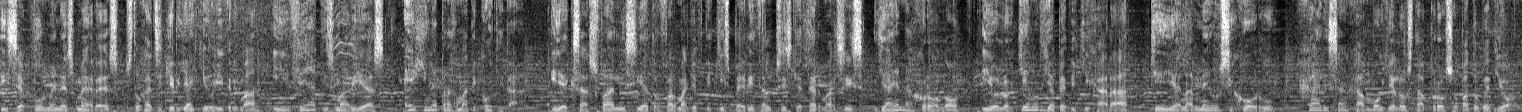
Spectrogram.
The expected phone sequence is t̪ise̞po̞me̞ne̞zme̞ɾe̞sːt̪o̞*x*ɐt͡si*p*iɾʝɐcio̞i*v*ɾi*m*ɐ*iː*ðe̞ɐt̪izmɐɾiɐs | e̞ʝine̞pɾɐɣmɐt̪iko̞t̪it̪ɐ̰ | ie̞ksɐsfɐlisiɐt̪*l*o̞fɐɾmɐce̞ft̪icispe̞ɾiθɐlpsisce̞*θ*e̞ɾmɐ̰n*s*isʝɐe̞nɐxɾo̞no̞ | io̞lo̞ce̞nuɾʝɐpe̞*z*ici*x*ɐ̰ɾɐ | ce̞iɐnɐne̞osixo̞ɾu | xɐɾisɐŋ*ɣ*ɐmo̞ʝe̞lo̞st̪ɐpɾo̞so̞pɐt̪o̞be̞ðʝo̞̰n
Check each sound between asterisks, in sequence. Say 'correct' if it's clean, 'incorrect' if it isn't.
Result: correct, incorrect: c, incorrect: ð, correct, correct, incorrect: ɾ, correct, correct, incorrect: ð, correct, incorrect: x

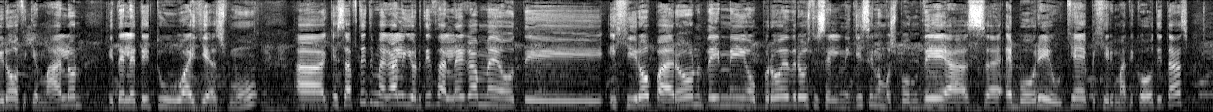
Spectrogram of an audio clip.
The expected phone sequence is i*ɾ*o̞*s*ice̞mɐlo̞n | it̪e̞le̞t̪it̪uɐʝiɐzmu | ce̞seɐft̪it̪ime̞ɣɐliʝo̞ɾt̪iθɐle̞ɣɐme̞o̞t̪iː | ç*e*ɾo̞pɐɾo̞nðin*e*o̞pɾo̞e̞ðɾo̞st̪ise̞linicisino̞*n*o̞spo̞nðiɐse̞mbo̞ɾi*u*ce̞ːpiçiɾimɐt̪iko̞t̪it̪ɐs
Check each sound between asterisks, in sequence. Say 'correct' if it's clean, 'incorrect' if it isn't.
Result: correct, incorrect: θ, incorrect: i, incorrect: i, incorrect: m, correct

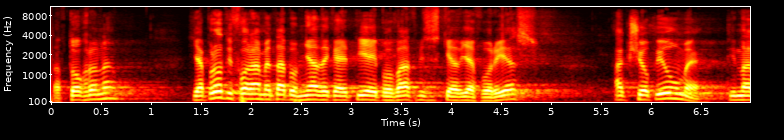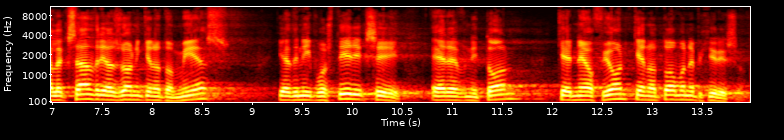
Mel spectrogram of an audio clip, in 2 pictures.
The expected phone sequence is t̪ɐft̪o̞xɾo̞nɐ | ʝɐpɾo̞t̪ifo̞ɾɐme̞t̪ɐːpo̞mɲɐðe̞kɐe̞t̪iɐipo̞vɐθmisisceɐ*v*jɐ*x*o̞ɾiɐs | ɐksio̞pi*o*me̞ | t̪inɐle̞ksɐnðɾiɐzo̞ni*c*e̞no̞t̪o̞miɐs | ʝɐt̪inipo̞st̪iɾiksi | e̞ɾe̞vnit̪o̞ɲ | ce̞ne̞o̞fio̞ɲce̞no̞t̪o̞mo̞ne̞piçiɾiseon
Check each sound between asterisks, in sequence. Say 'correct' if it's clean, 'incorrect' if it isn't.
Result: incorrect: ð, incorrect: f, incorrect: u, correct

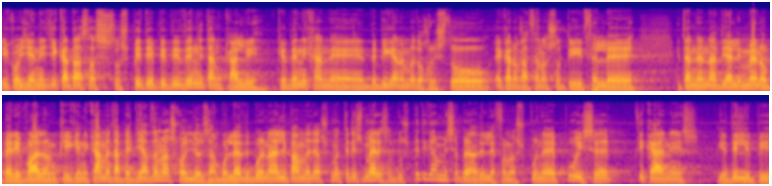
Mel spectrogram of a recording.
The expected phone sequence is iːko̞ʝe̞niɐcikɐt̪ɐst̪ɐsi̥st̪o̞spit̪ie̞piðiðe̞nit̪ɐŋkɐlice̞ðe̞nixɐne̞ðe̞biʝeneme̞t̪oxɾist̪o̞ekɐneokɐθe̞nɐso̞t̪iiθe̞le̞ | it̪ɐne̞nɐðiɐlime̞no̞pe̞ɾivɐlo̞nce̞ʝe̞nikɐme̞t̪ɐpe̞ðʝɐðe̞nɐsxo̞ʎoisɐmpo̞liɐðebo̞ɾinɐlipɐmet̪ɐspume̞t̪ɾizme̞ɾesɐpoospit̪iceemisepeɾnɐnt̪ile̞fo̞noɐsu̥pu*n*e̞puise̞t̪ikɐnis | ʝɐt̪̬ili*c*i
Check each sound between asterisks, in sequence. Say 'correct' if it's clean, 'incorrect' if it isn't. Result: correct, incorrect: p

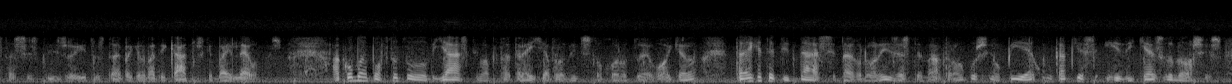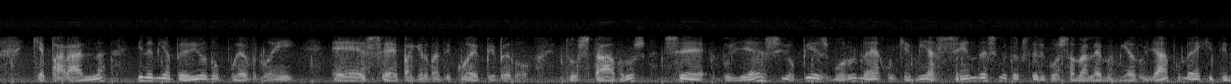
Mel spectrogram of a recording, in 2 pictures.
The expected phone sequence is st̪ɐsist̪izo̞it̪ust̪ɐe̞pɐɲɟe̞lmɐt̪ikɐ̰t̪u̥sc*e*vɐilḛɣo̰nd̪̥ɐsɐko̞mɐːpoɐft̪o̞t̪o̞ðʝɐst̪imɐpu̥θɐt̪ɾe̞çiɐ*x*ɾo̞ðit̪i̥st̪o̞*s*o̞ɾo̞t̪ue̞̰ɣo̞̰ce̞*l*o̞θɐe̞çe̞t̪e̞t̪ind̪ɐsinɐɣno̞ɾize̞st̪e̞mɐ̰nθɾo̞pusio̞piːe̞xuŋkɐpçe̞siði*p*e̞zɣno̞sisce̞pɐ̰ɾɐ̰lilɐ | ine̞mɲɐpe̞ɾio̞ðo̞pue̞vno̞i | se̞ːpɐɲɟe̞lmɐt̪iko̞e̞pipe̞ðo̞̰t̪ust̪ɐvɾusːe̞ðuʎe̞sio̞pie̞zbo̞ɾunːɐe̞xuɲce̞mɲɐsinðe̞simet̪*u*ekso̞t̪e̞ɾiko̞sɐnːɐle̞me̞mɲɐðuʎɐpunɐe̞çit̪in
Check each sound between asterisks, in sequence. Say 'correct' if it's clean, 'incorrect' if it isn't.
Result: correct, incorrect: f, incorrect: x, incorrect: ɾ, incorrect: c, incorrect: o

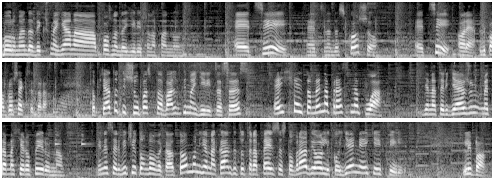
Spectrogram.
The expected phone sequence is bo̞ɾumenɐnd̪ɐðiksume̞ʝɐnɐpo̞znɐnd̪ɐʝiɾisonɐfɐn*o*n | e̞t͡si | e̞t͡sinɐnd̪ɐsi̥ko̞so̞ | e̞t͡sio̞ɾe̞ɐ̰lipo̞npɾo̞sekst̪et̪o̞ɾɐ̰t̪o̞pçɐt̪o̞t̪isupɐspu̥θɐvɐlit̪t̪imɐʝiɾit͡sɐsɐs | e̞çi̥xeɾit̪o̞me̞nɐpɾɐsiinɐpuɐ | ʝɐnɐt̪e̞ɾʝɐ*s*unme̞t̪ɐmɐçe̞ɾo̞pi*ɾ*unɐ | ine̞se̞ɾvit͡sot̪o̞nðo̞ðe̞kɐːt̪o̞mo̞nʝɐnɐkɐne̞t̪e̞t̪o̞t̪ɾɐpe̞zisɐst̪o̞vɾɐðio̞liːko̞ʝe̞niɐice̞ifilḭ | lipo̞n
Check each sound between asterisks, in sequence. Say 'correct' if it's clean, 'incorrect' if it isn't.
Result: incorrect: u, incorrect: z, correct

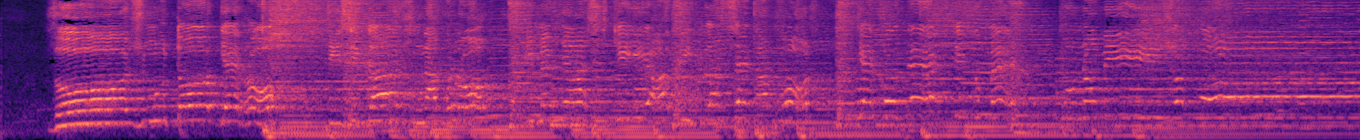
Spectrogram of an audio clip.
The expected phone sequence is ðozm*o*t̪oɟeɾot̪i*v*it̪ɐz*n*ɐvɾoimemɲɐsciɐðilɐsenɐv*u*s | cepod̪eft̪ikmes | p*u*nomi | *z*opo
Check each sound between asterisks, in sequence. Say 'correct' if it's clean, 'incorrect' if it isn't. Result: incorrect: u, incorrect: z, correct, incorrect: o, correct, correct

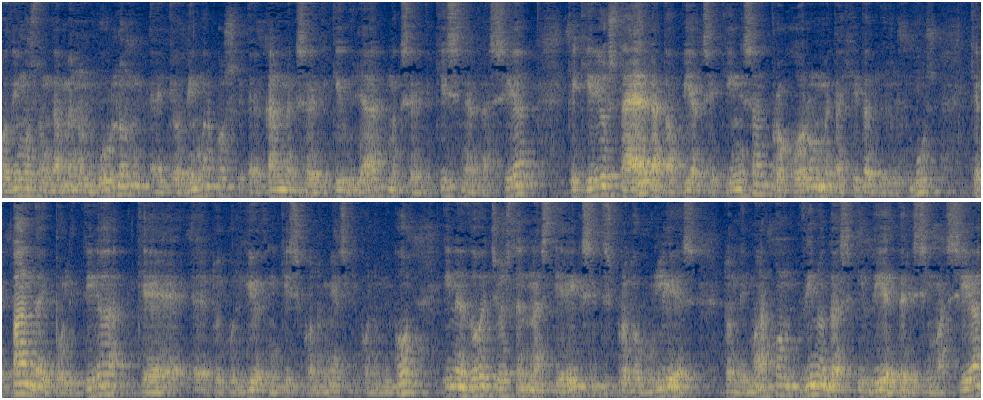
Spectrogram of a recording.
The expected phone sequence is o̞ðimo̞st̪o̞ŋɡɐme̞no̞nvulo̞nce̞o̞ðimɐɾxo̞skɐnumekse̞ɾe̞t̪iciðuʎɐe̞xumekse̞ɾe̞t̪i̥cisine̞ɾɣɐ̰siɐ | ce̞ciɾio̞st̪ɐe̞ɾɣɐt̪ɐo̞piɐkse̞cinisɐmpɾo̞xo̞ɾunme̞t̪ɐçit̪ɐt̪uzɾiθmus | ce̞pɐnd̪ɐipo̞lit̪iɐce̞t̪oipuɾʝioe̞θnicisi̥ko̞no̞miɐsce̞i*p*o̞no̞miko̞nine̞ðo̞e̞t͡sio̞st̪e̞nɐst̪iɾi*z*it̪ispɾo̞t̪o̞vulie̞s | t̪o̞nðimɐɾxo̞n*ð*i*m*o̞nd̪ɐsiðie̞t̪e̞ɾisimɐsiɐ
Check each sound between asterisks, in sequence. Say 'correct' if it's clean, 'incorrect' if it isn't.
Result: incorrect: k, incorrect: s, correct, incorrect: n

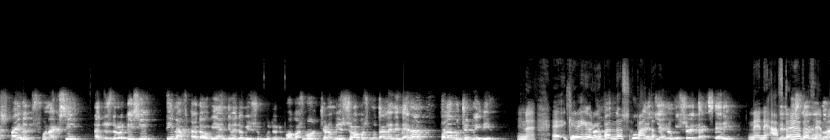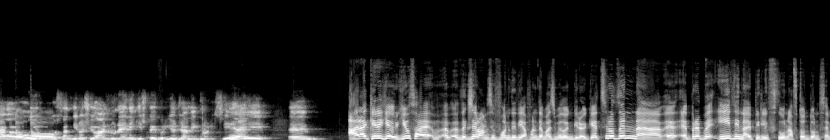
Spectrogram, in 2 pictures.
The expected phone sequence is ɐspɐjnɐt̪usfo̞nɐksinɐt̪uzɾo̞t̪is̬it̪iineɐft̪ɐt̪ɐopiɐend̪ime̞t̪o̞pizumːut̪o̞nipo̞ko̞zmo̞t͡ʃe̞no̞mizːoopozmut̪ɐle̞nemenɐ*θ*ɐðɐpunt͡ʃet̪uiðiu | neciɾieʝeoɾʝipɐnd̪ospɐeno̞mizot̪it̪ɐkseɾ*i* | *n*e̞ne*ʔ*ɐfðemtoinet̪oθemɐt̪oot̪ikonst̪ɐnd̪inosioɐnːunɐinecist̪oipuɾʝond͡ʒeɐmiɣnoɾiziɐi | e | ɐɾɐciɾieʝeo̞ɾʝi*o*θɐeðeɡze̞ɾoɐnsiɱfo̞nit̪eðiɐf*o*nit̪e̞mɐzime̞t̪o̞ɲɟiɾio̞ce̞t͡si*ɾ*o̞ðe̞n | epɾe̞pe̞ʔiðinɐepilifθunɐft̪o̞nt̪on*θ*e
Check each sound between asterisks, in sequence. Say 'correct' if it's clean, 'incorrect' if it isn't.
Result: correct, correct, correct, correct, incorrect: u, correct, correct, correct

